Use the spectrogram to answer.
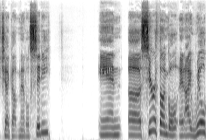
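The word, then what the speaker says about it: Cirith Ungol: But obviously you can call them Kirathungal. I don't mean to copy my friend Dario, but it is one of those names that people get a little picky about how you say it. But anyway, I call them Sirathungal.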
